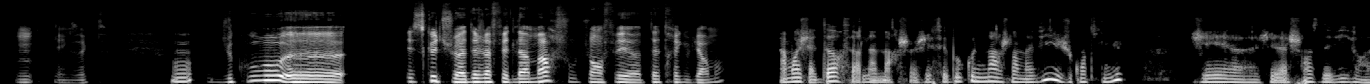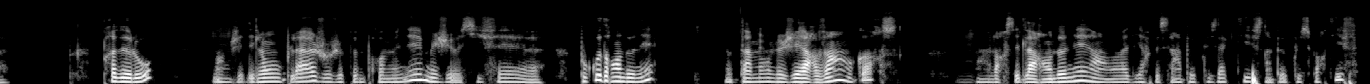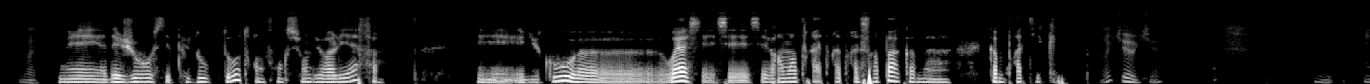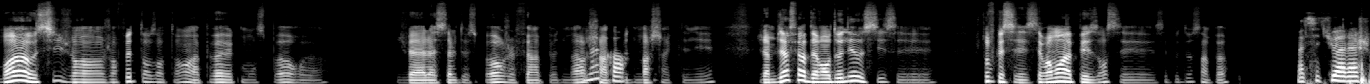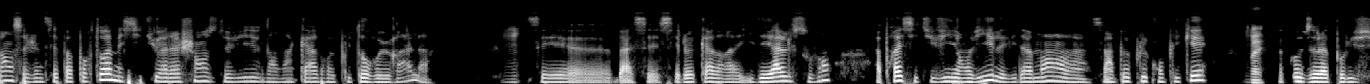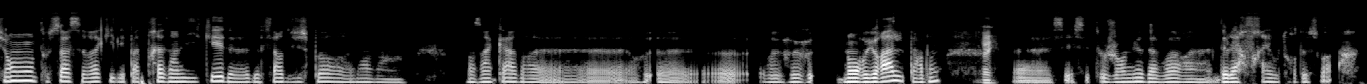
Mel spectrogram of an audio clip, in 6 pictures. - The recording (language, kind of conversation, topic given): French, unstructured, Quels sont les bienfaits surprenants de la marche quotidienne ?
- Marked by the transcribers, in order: tapping; other background noise; chuckle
